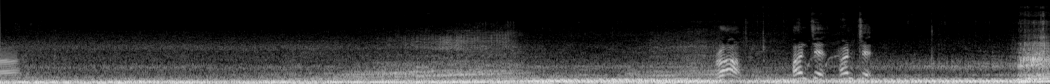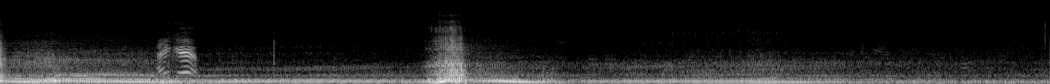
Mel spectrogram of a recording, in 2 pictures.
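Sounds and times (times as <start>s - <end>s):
car engine revving: 0.0s - 19.8s.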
